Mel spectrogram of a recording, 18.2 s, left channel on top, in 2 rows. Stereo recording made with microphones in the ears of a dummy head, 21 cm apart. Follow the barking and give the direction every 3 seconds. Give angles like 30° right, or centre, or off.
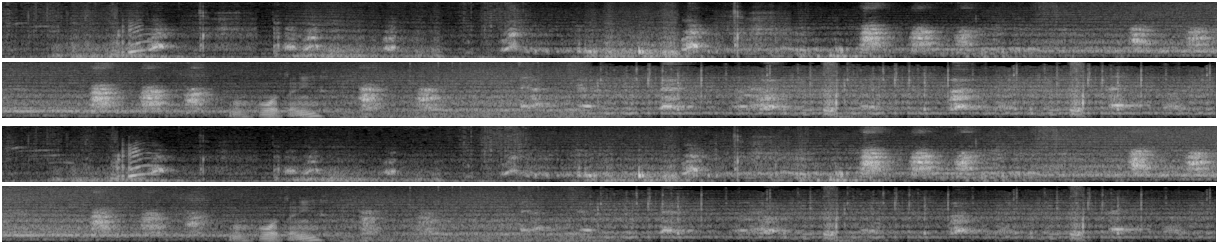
60° left, 30° left, 30° right, 30° left, 60° left, 60° left.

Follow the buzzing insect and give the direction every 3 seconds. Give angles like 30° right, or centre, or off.
10° left, 20° right, 30° right, 10° right, 20° left, 30° left.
